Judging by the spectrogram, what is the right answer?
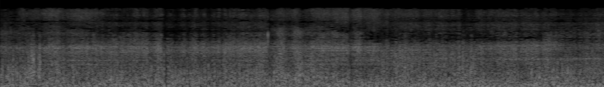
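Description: Wind buffeting the microphone of a moving vehicle, a steady rumbling rush with road and engine noise beneath it.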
